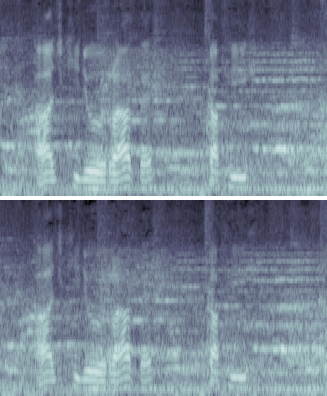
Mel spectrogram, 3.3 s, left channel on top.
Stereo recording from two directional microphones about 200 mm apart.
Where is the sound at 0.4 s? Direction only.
5° left (ahead or behind).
